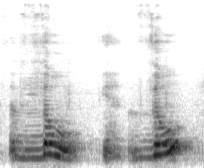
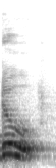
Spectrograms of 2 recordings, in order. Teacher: Ini dza, lidahnya sedikit dikeluarkan, dzu, ya, dzu, bukan du, bukan a'udu, ya, tapi a'udzu.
